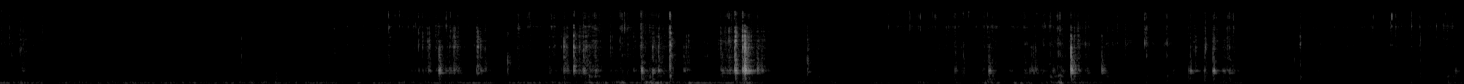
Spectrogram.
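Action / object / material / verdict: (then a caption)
scrape / glycerin bar soap shaved with a blade / soap / none. A palm-sized, translucent amber glycerin-type bar of soap held in the hand is shaved and scraped into flakes with a utility knife blade. After a quiet start, crisp, bright scraping and crackling strokes come in dense bursts, with a faint ringing tone around 645 Hz. They pause briefly near the middle, then resume until the end.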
